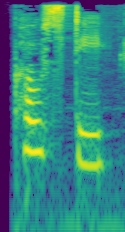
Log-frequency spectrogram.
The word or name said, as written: coastie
